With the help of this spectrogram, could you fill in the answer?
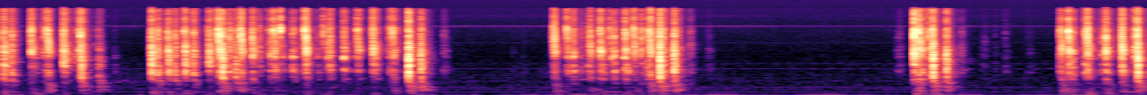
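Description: Fingertips type fast on a black plastic mechanical keyboard with clicky switches, tapping out rapid bursts of sharp, bright key clicks. The bursts are separated by short quiet pauses, and each click stops almost instantly.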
